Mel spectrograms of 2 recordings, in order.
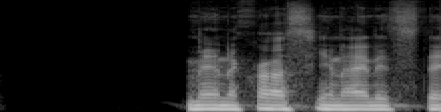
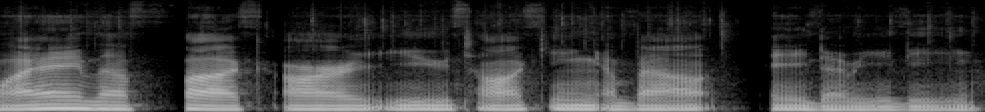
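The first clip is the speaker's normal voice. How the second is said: ordinary talk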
